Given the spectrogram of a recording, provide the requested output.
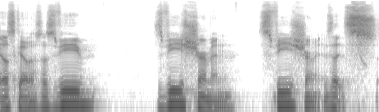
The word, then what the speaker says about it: Tzvi: a clip at some point for how to pronounce my name. I could just do like exclamation point Tzvi, and it would. Tzvi. Okay, got it. We'll get there eventually. Sorry, man. Tzvi.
